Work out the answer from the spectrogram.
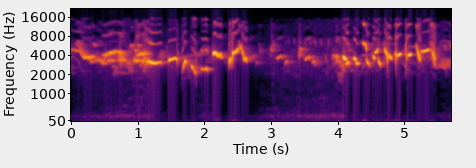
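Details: Oriental magpie-robin (kacer) giving persistent 'gacor' song as a lure for other kacer: a sweet gliding whistle, then clipped, wavering notes, a short lull and a rapid run of sharp notes.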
